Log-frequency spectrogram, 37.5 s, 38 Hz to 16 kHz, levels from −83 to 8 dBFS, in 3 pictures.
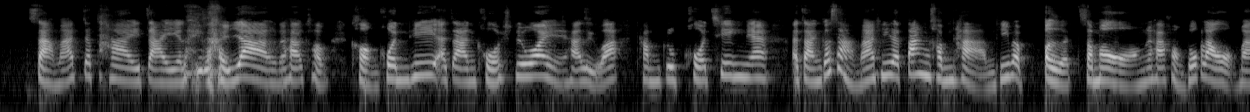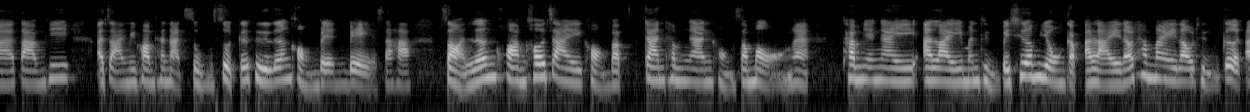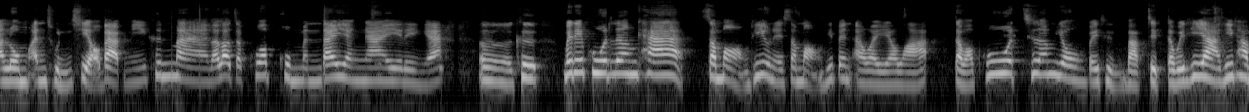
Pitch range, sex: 190-255 Hz, female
